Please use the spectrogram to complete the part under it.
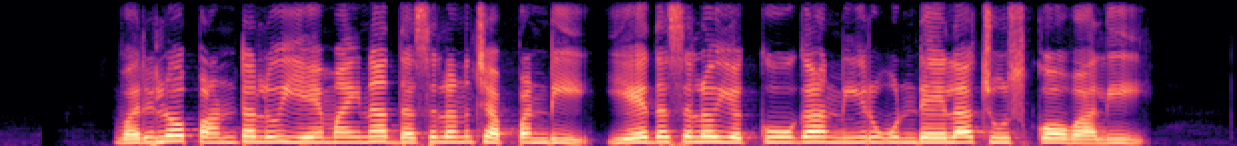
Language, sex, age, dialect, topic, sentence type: Telugu, female, 18-24, Utterandhra, agriculture, question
